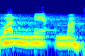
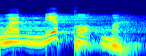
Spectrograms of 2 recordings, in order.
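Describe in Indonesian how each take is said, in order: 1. Kata terakhir diucapkan dengan bunyi ain. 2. Kata terakhir diucapkan dengan bunyi qaf. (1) "Bacaannya biasanya pakai ain di situ" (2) "bukan ain tapi qaf"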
